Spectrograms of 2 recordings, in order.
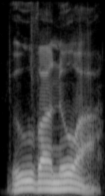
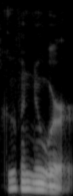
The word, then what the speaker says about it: Gouverneur: How do you pronounce your first name? Gouverneur. Gouverneur. Gouverneur.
